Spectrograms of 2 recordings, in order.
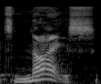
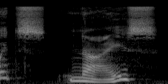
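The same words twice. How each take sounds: First: It is said with enthusiastic exclamation. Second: It trails off hesitantly at the end. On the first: The words match the real feeling. The speaker calls it right. "with an interrobang, which of course is an exclamation mark" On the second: The words do not match the real feeling. The speaker calls it wrong. "there's an ellipsis, a dot, dot, dot at the end of the sentence"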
